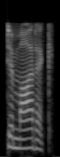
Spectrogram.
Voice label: "demotic", English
